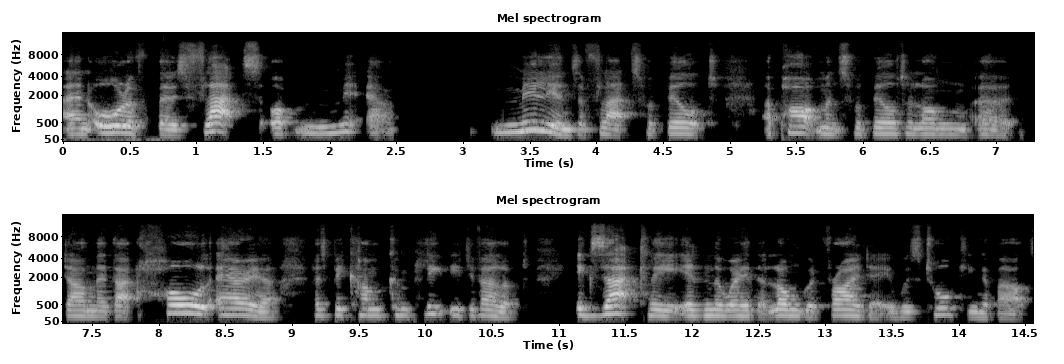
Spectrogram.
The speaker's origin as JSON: {"language": "English", "town": "Southend-on-Sea", "region": "East of England", "country": "United Kingdom", "tie": "born or raised there", "moved": "yes", "lives_now": "London, United Kingdom"}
